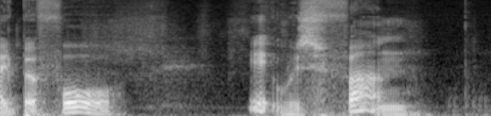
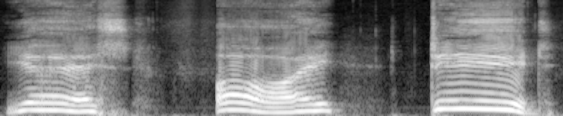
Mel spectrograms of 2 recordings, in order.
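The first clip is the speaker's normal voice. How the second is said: loud, high, drawn-out shout; top of his voice; 13 semitones higher, 9 dB louder, much slower than usual. A narrator's reading. Mister Noisy bellows at the butcher. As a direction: bellow each word. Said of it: "shouted Mister Noisy at the very top of his voice".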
